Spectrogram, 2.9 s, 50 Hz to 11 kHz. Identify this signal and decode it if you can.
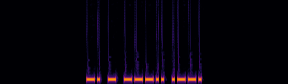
Morse code, heard as a keyed tone, about 46 wpm, 700 Hz. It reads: NT8P
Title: USA Call Signs - 4x Character Spacing - 45wpm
